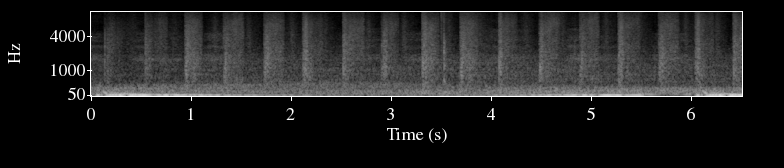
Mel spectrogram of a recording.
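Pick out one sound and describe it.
Footsteps run steadily over soft ground.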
